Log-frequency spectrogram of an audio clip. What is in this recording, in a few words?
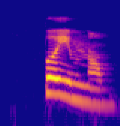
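"пӧимном", Komi, female; kpv audio dict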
